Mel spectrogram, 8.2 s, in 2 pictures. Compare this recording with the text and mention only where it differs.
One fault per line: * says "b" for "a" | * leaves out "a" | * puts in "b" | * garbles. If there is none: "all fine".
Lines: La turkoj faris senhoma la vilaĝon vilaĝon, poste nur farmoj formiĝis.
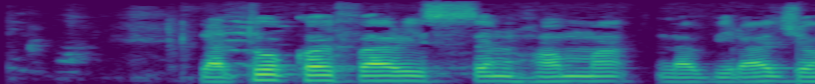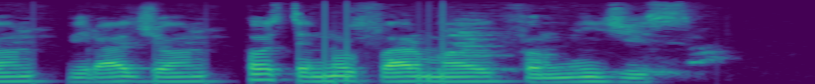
all fine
